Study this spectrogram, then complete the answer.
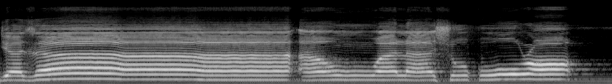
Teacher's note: jazaa'a di sini al-isba', dan an dengan waw idgham bi gunnah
